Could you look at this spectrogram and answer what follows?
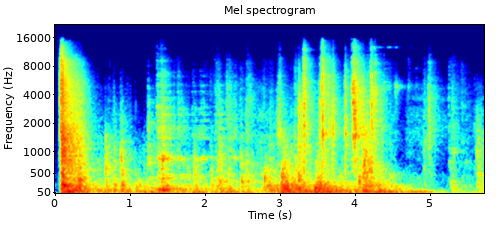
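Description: A string of knocks, clunks and clatter from hard objects being handled. A loud thump opens it, and the knocks cluster most thickly from about three to four seconds in.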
